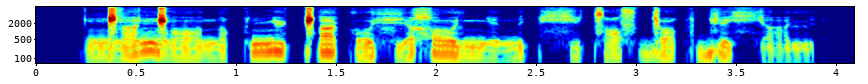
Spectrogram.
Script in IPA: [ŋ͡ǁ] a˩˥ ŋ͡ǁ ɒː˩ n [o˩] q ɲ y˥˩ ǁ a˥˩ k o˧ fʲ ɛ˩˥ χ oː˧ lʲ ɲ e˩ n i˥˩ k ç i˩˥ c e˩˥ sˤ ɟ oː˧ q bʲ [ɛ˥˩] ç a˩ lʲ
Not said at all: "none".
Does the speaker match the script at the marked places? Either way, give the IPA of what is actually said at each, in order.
ŋ͡ǁ, o˩, ɛ˥˩

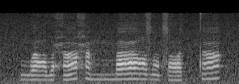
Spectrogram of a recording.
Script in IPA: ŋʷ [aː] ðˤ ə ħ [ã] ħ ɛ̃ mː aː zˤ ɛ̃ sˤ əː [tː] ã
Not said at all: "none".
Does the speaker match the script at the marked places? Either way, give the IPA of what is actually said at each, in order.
aː, ã, tː

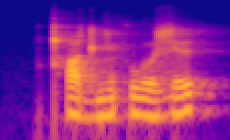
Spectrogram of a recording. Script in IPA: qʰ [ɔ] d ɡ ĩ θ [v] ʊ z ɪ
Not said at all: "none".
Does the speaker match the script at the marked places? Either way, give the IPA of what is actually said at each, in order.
ɔ, w

